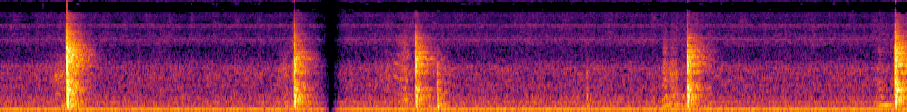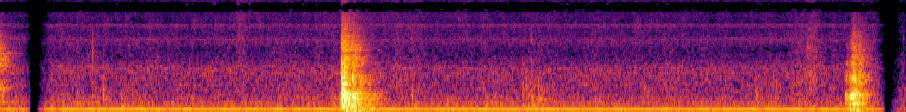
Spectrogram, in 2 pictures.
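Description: Kitchen knife slicing mushrooms on a bamboo cutting board: a handful of separate sharp knocks of the blade striking the wood, a second to a few seconds apart, over a low steady hum.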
